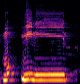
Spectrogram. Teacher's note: مؤمنین میں حمزہ ساکن ہے تو حمزہ ساکن کو جھٹکے کے ساتھ میں پڑھیں گے۔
